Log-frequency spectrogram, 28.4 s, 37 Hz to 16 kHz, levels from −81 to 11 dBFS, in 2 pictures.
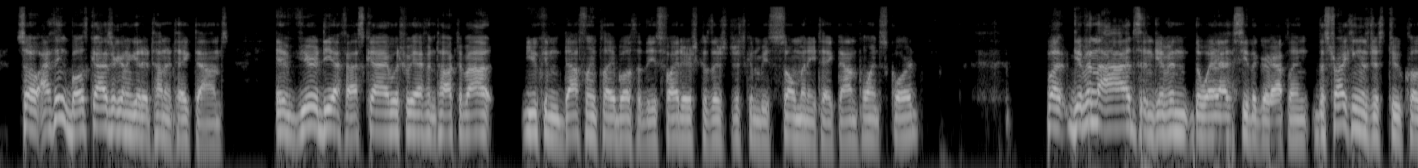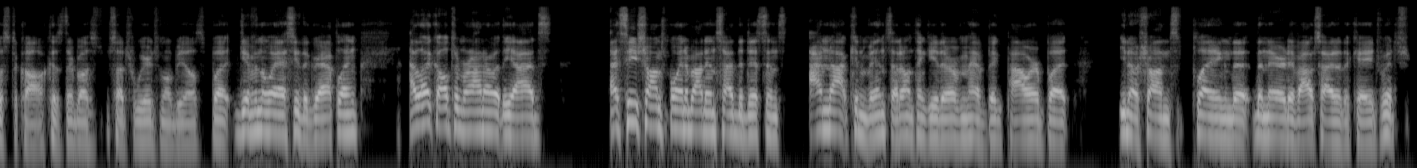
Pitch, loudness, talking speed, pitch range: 120 Hz, -23 LUFS, 245 wpm, 110-140 Hz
